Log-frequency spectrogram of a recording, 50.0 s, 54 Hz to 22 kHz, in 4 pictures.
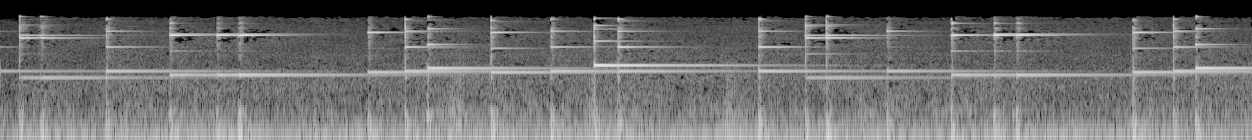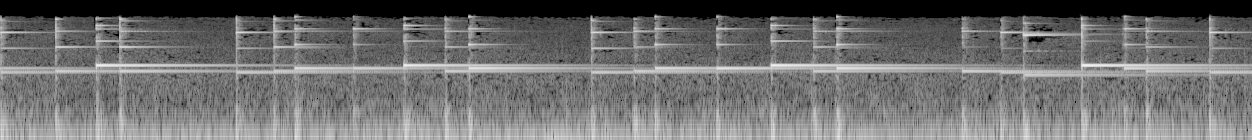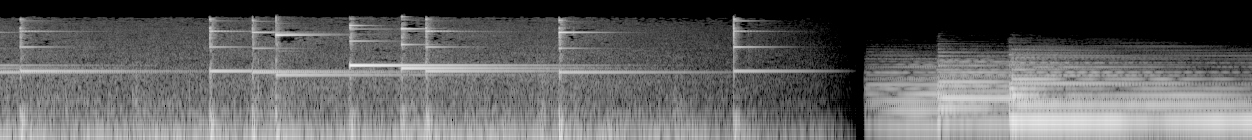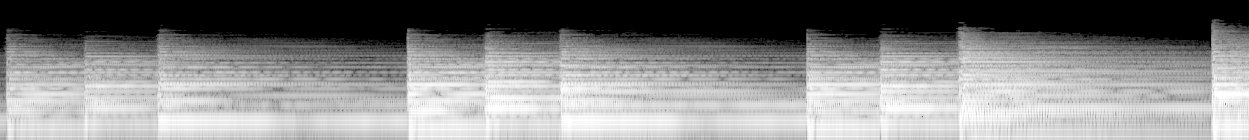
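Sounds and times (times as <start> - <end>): slow bell-like melody: 0.0 - 33.6.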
